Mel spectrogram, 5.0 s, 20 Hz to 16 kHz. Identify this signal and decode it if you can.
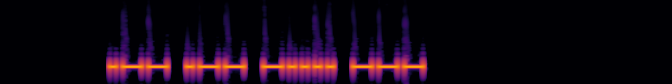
Morse code, heard as a keyed tone, about 25 wpm, 700 Hz. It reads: WW6O
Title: USA Call Signs - 4 Characters - Repeated 3x - 25wpm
